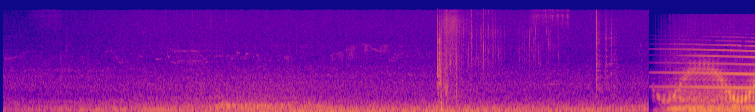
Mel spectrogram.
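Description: Low rumbling ambient drone that slowly swells, with a sudden sharp sound about nine seconds in and a smaller one about three seconds later. Near the end a synthesizer comes in, its pitch sweeping up and down.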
